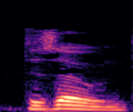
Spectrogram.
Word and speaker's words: DAZN: DAZN, D-A-Z-N.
